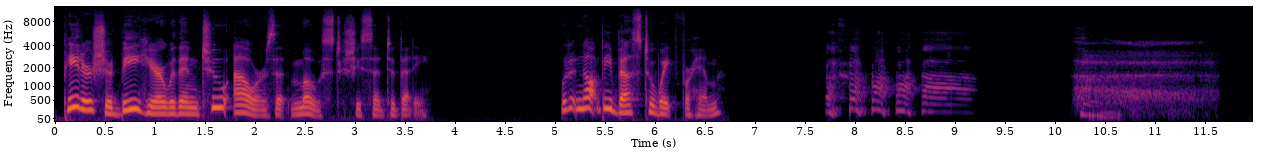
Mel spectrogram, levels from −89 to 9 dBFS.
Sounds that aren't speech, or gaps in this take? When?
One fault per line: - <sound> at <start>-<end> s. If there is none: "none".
- laugh at 7.7-9.2 s
- sigh at 10.1-11.7 s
